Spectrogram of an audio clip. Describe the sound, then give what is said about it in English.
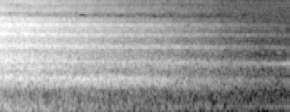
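A slow, deep cleansing breath out through the mouth during a guided mindfulness breathing exercise, a soft, airy whoosh that gradually fades over about a second and a half, with no talking. “Take a cleansing breath to begin in through the nose and out through the mouth.”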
